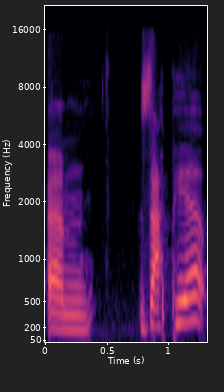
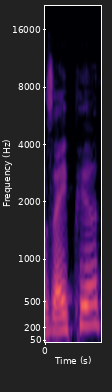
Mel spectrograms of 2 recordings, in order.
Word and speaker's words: Zapier: There are things like Zapier or Zapier, depending on how you pronounce it, which allows for trigger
